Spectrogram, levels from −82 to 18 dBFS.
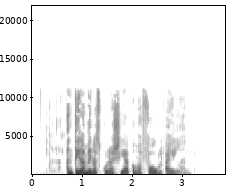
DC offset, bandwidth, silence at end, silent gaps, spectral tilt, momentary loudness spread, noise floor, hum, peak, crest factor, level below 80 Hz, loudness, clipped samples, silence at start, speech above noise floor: under 0.1%; 11.5 kHz; 0.9 s; none; -5.5 dB/octave; 16 LU; -84 dBFS; none; -4 dBFS; 20 dB; -74 dBFS; -21 LUFS; under 0.1%; 0.7 s; 64 dB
